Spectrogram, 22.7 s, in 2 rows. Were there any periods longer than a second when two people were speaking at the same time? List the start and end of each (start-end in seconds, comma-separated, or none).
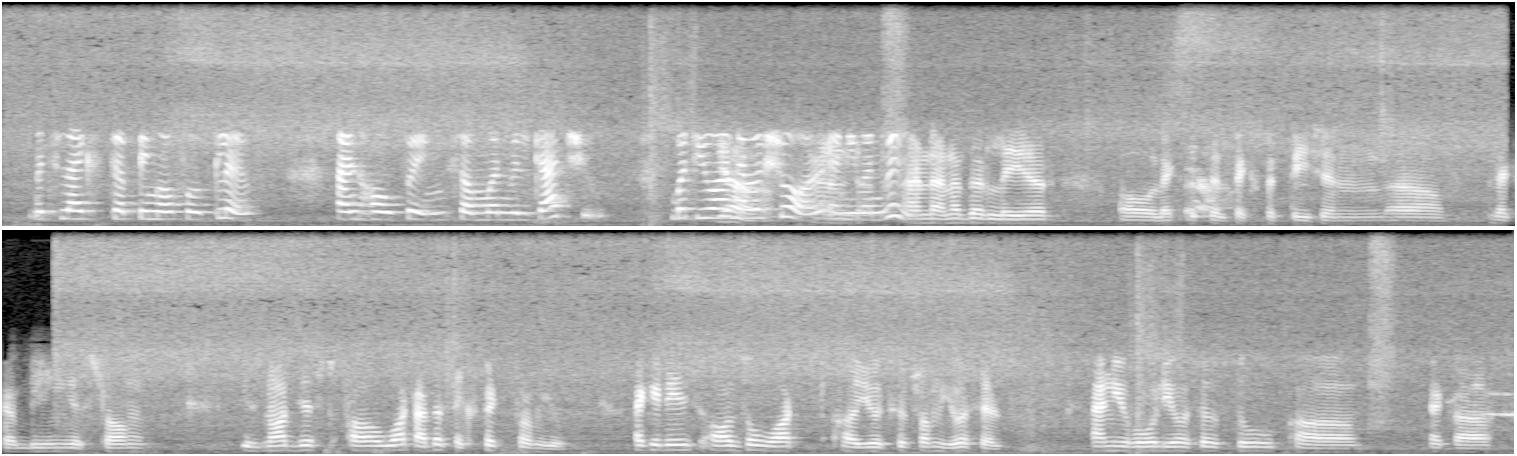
5.3-6.9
